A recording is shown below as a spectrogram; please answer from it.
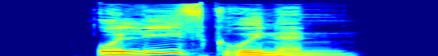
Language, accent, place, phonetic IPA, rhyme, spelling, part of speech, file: German, Germany, Berlin, [oˈliːfˌɡʁyːnən], -iːfɡʁyːnən, olivgrünen, adjective, De-olivgrünen.ogg
- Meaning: inflection of olivgrün: 1. strong genitive masculine/neuter singular 2. weak/mixed genitive/dative all-gender singular 3. strong/weak/mixed accusative masculine singular 4. strong dative plural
